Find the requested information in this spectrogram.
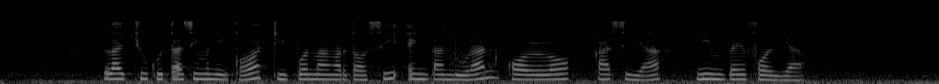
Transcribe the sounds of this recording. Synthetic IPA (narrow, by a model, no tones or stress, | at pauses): lad̥ʒ̥ṳɡ̥ṳt̪asimənikɔd̪̥i̤pʊnmaŋərt̪ɔsiʔɪŋt̪and̪uɾankɔlɔ | kasia | nimpɛfolia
